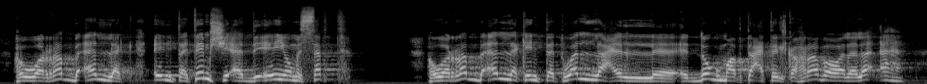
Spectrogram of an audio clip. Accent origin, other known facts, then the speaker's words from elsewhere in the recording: Upper Egypt, Egypt; moved away as an adult; انا الوحيد اللي من الصعيد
